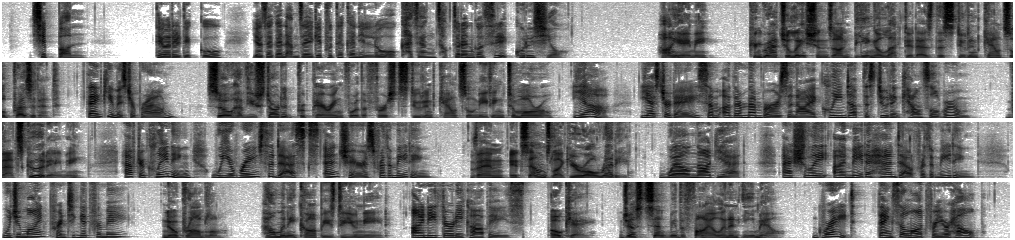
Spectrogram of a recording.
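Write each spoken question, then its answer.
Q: 대화를 듣고 여자가 남자에게 부탁한 일로 가장 적절한 것을 고르시오.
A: 회의 유인물 30부 인쇄하기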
